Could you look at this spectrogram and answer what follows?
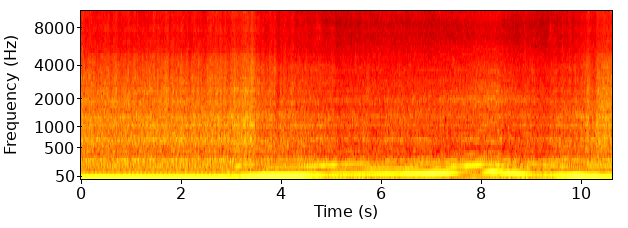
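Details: Engine revved between 1k and 3k rpm: rough knocking grind underneath that thins as revs climb, almost gone above about 2k rpm; source unknown.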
